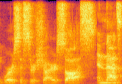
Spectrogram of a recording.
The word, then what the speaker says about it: Worcestershire: We know the ending shire from New Hampshire, for instance. Tending to pronounce it as shire is not a bad guess. And the first part of the word, which looks like Worcester, is actually just Worcester. Worcester. So it goes Worcestershire sauce.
